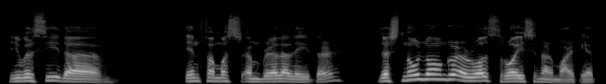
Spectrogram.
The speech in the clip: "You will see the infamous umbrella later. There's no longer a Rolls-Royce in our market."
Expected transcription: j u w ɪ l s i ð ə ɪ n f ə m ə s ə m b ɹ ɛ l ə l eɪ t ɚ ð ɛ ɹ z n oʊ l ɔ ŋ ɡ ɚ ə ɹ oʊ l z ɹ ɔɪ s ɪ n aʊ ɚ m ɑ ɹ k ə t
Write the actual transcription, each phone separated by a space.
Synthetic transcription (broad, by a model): j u w ɪ l s i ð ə ɪ n f ə m ə s ə m b ɹ ɛ l ə l eɪ t ɚ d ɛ ɹ s n oʊ l ɔ ŋ ɡ ɚ ə ɹ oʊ l s ɹ ɔɪ s ɪ n aʊ ɚ m ɑ ɹ k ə t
